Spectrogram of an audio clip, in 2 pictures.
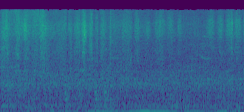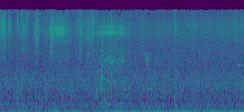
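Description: Conditioner is worked into an English leather saddle with steady circular rubbing, a soft continuous swishing close by, with a low hum in the background and no talking.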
